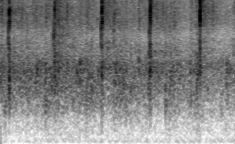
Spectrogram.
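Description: A crowd claps steadily, a dense wash of many hands with a few sharper claps standing out, filling the space at moderate loudness with no voices.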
